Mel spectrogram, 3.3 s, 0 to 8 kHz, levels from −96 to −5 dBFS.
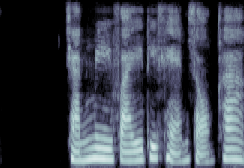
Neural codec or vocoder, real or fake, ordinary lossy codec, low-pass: codec, 16 kHz, 16 kbps, FreqCodec, larger model; fake; none; none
